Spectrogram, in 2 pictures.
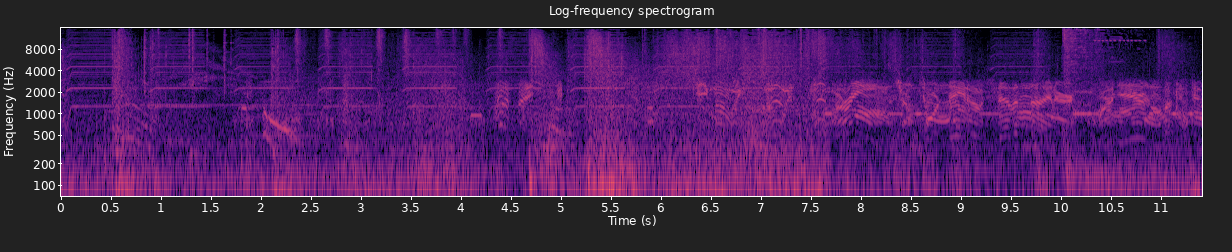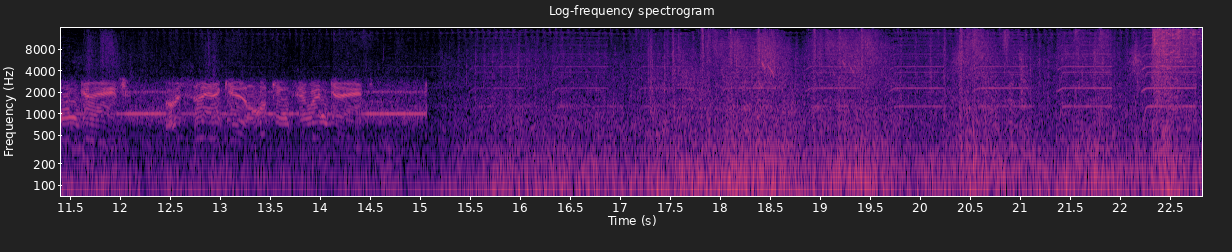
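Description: Heavy blows and crashes thump repeatedly.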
